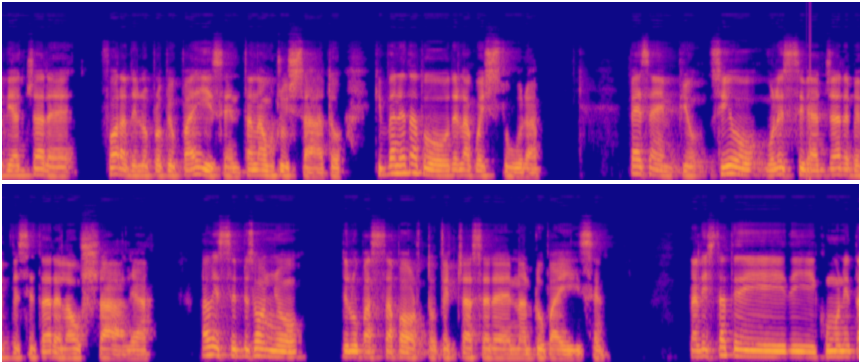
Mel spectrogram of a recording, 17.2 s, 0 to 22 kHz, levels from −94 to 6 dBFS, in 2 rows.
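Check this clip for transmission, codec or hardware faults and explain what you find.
One transmission fault turns up, at 8.04 to 8.08 s. It is chunks out of order. A 10 ms chunk arrives three chunks late. It then plays after the three chunks that should have followed it. No audio is lost. The order within those 40 ms is scrambled instead. Each misplaced edge makes a hard join, three in all. The speech briefly sounds jumbled there.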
